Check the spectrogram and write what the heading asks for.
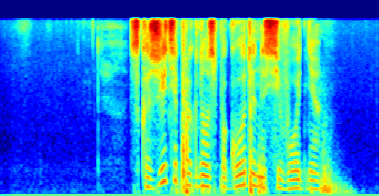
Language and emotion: Russian, neutral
